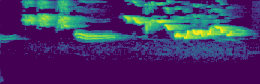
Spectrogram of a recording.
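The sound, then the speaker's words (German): A European robin sings a short, clear phrase of high, thin warbling notes, tumbling and twittering in quick succession before stopping, heard alone with no other sounds. “Und da gehört das Rotkehlchen dazu.”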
